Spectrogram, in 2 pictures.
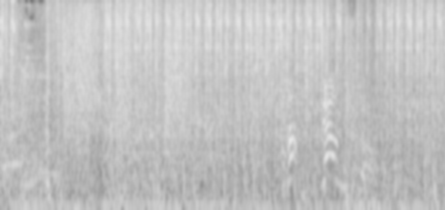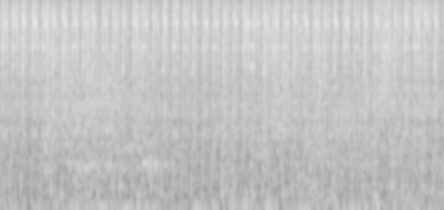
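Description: Small explosions and energy blasts crackle.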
